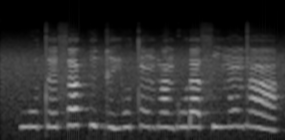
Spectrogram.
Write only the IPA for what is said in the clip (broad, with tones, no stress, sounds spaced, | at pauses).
w o˧ t ɛ˧ s a˦ k e˦ ɡ e˧ j o˦ t ɔ̃˦ b ã˦ ɡ o˦ ɾ a˦ s i˧ n ɔ̃˦ d ã˦˨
